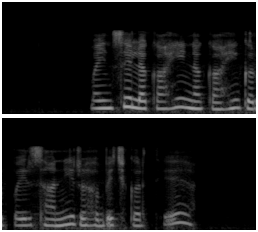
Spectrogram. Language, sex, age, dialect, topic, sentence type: Chhattisgarhi, female, 18-24, Northern/Bhandar, banking, statement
